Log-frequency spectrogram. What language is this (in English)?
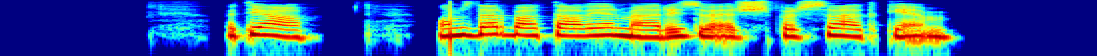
Latvian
